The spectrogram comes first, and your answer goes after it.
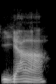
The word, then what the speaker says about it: Ea: Akkadian, it's EA, which is pronounced Yah, right?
